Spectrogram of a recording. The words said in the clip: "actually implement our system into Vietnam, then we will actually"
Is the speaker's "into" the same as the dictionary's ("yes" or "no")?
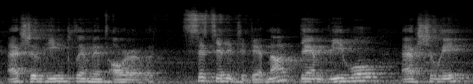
no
